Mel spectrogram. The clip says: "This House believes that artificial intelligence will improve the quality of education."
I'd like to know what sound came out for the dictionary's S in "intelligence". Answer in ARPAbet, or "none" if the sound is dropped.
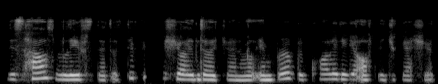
none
